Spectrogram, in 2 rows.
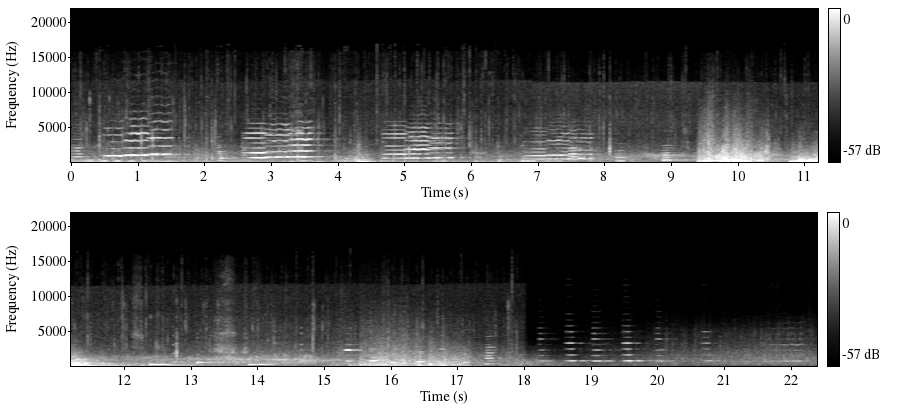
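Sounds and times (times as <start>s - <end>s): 
soft tonal melody: 0.0s - 9.8s, 12.4s - 22.3s
steady rainfall: 0.0s - 22.3s
thunder booms as lightning strikes a nearby tree: 4.0s - 4.9s, 9.4s - 14.6s, 15.2s - 21.4s.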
